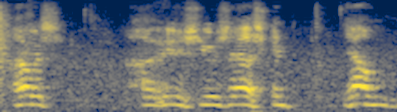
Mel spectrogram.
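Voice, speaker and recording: A man's high voice with audible room echo and noticeable background noise. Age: 90s. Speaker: elderly storyteller. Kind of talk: casual chat. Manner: halting.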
